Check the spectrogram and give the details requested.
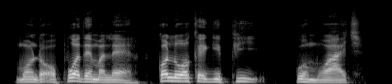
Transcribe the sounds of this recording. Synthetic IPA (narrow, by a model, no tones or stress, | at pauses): mɔndɔʔɔpwɔd̪ɛmalɛrkɔlʊwɔkɛɡɪpi | kwomwat͡ʃ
